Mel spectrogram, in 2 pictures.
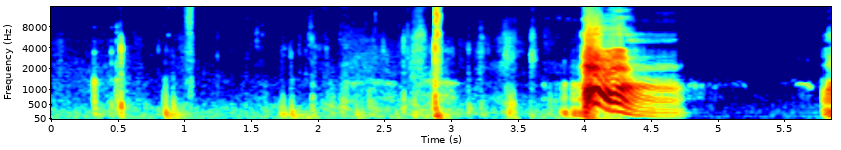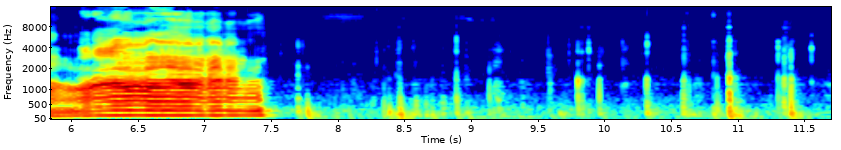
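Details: Shiba Inu Momisan, a female aged 2 years 7 months, playing indoors with a deer antler and acting like a wild beast: a sharp sweeping yelp, then a sustained throaty growl of about a second and a half, with soft clicks and thumps around it.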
